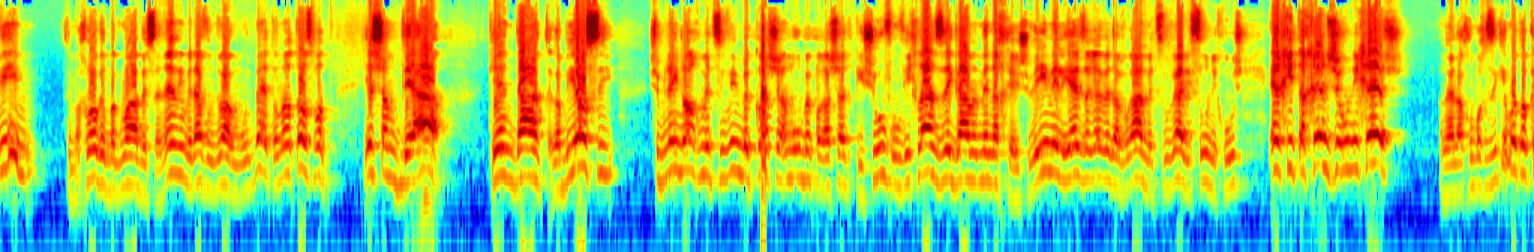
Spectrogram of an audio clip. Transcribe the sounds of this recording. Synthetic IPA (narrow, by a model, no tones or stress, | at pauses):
im | zemaχlo̞ket̚baɡmaʁabesaneimbedafnud̪avaʁamud̪̚bet̪o̞me̞ʁtosfot̪ | jeʃːamd̪e̞ʔa | ke̞ndaːt̪ʁabio̞si | ʃebne̞jno̞aχmet͡suvimbe̞ko̞ʃeamube̞paʁaʃatkiʃuvubiχlalzeɡamːe̞naχe̞ʃveimeliezeʁevedavʁaamːet͡suvealisuʁneχuʃ | ʔe̞χjit̪aχe̞nʃ̬euniχeʃ | aʁejanaχnumaχzikimo̞t̪o̞k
